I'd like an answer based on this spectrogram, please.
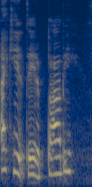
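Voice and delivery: high put-on Southern accent. Imitating what the girlfriends say after a breakup, in a Southern accent. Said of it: "why they have to have a Southern accent".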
